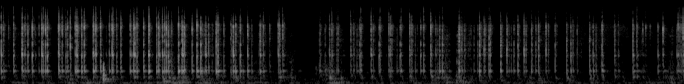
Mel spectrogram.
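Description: A pack of nori seaweed in its packaging is tapped and scratched rapidly with long nails, making a dense stream of sharp, dry, crinkly clicks and scrapes with a brief pause around the midpoint. The sound is bright and crisp, with almost no low end.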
